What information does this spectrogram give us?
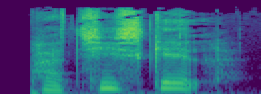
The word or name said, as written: partiskel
